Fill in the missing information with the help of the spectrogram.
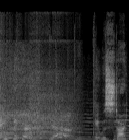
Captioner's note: blender whirring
